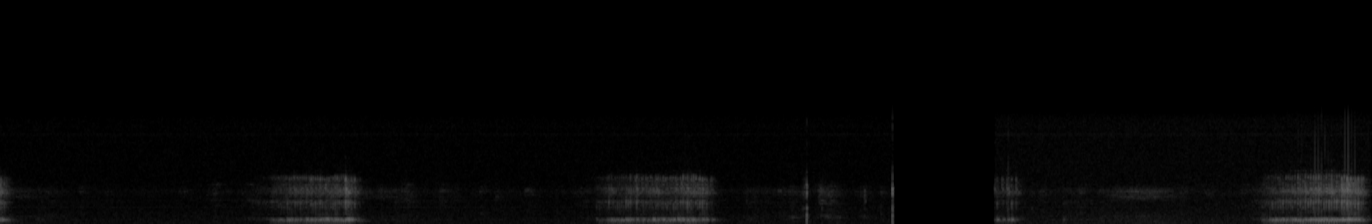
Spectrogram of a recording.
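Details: An adult man asleep on a sofa after drinking too many beers gives rough, rattling snores on each in-breath, roughly every three seconds, with quiet room noise between.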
